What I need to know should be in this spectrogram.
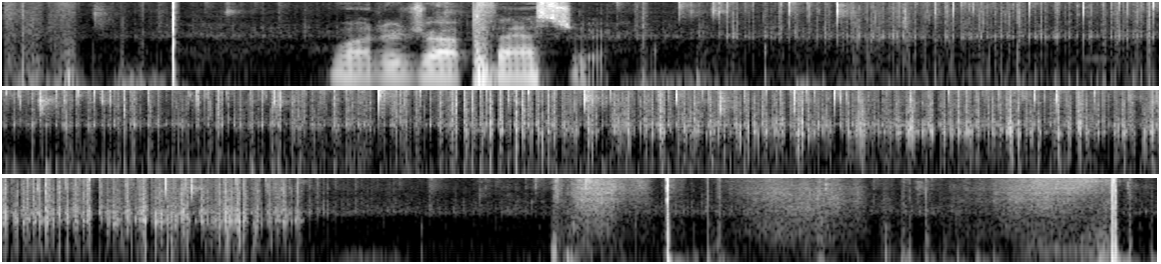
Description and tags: Fast Waterdrop
water drop a little faster
fast, shower, water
